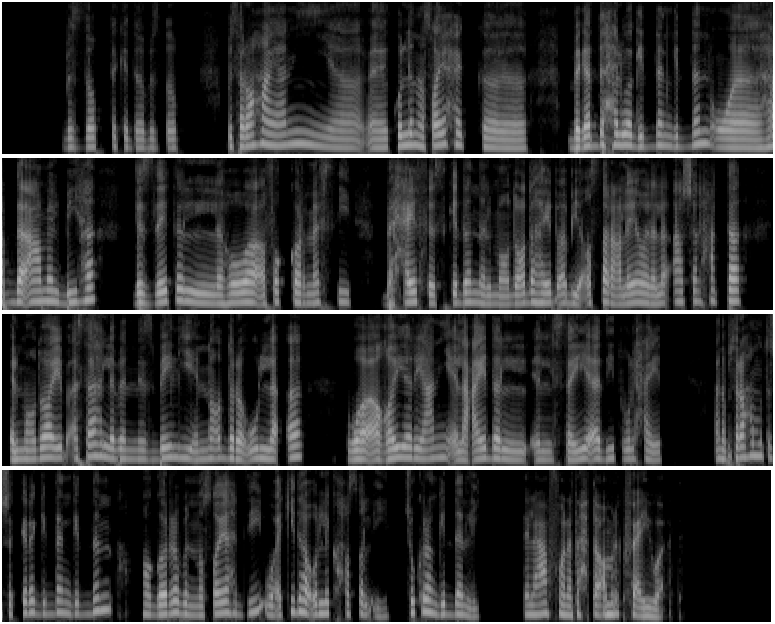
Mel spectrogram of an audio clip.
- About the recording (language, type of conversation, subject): Arabic, advice, إزاي أتعامل مع زيادة الالتزامات عشان مش بعرف أقول لأ؟
- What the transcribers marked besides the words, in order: tapping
